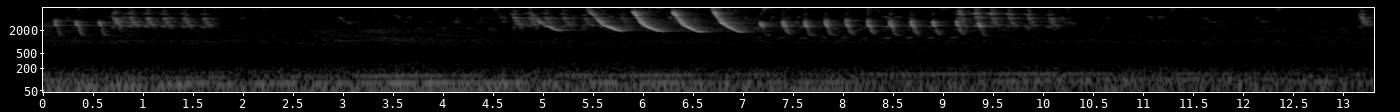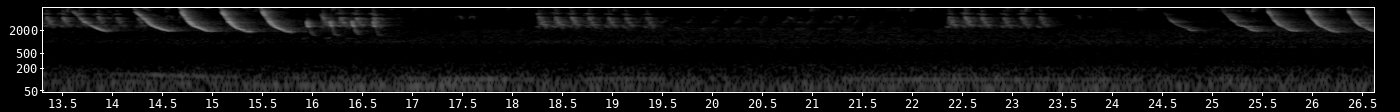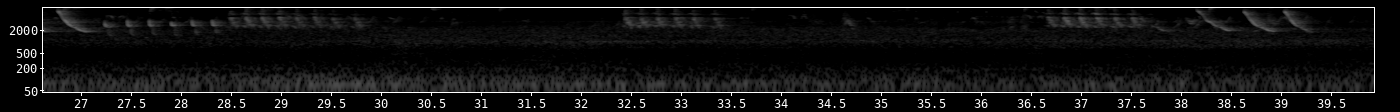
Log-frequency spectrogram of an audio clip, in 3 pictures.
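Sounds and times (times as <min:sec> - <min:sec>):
bird whistles and trills: 0:04.9 - 0:09.8, 0:13.7 - 0:16.8.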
